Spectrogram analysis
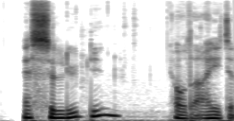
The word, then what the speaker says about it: Euclidean: Ecludian? Eseludian? Hold on, I need to know. Euclidean.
